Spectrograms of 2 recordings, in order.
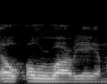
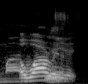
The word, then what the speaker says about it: Oruwariye: I always feel like, I hope I'm saying his name right, Amariye. – Oh, yeah. Oruwariye. – Oruwariye.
